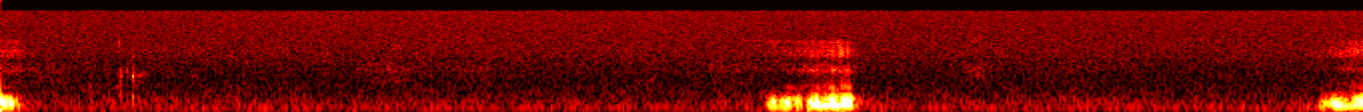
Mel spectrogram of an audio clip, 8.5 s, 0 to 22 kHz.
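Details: Low rattling snore bursts on inhalation from a Beagle, several seconds apart, about 19 a minute; owner says the dog snores while still awake; snoring.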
